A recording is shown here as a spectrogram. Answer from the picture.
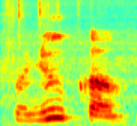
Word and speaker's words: unuko: old form, and then unuko is the new form. Nduska or schwa. Schwa. And then the new form is unuko? Unuko. Yeah, because the stress is on the second u.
